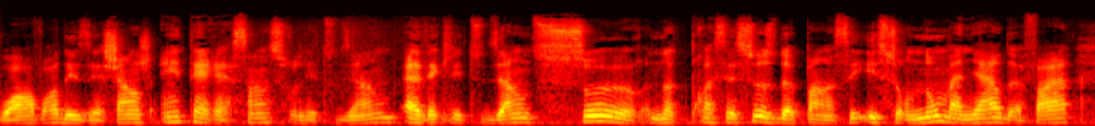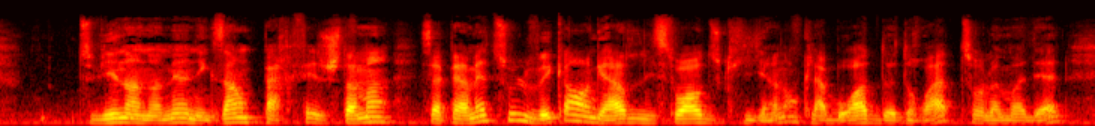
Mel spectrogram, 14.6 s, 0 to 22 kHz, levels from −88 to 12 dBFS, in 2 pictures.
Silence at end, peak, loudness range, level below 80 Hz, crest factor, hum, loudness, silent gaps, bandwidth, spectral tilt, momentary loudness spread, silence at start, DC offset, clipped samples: 0 s; -4 dBFS; 2 LU; -70 dBFS; 20 dB; none; -23 LUFS; none; 13.5 kHz; -4.5 dB/octave; 9 LU; 0 s; under 0.1%; under 0.1%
